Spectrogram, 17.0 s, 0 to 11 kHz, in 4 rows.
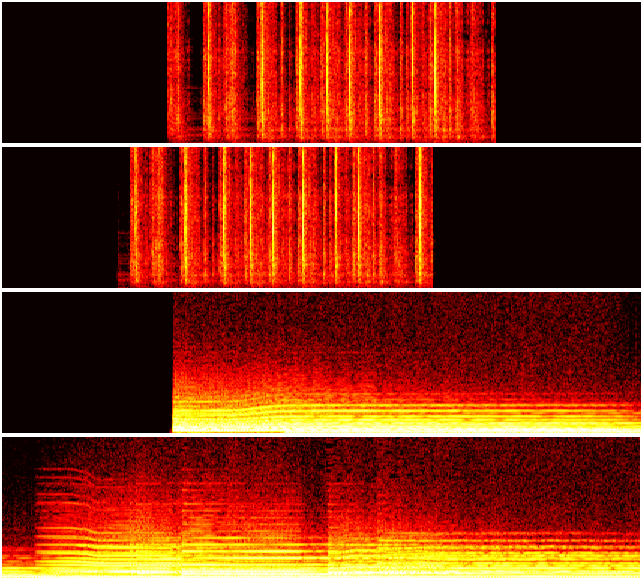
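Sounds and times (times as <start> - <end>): typewriter keys clacking: 1.1 - 3.3, 5.1 - 7.2.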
